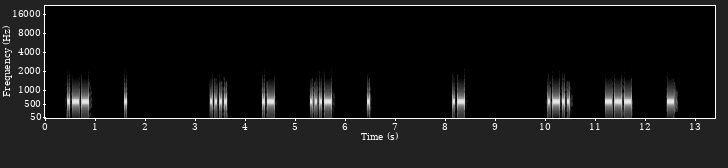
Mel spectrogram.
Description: Morse code, heard as a keyed tone, about 25 wpm, spaced as for 10 wpm, 600 Hz. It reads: WE HAVE A LOT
